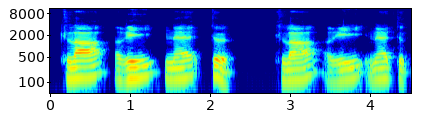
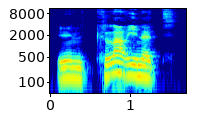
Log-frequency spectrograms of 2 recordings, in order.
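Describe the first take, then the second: First: "clarinette" split slowly into cla-ri-net-te; syllable by syllable. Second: Said in the usual way. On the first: Shown as a demonstration. Teacher counts syllables for pupils, "clarinette" broken slowly into four beats. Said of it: "quatre syllabes".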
